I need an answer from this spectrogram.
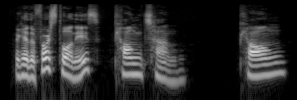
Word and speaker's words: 평창: the correct pronunciation is 평창 (pyeongchang). So you have to make sure to say “a” sound clearly in the second syllable like 평창 (pyeongchang), That’s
